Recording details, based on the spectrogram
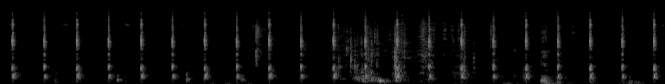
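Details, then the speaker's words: DIY car trailer lights controller with right-hand indicator on: crisp, even relay ticks about three per second, clicking in and out with the indicator signal feeding the relay coil; relay switching normally. "that's the right hand indicator working there and the little relay is clicking in and out"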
